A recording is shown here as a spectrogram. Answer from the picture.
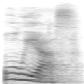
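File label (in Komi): "уліас", Komi, female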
